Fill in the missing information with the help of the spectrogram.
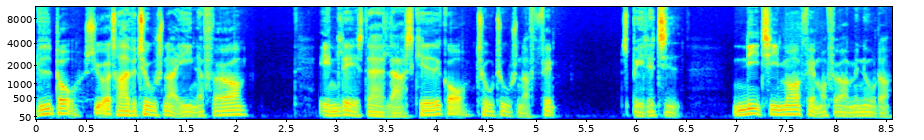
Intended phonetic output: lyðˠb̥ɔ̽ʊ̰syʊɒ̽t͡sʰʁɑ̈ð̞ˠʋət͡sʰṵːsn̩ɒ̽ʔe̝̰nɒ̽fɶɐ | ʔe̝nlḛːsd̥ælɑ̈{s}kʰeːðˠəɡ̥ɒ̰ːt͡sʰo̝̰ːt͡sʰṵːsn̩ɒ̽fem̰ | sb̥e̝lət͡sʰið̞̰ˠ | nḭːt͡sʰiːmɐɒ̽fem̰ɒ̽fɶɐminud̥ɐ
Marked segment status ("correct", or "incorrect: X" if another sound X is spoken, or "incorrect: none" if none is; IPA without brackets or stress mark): correct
